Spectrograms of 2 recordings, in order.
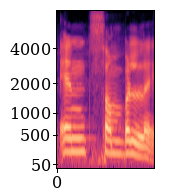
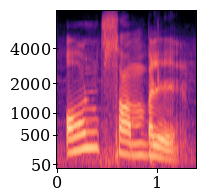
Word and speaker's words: ensemble: instruments no but all traditional in sambal traditional in Shambala it's pronounced sorry ensemble all consider as a group ensemble of nine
